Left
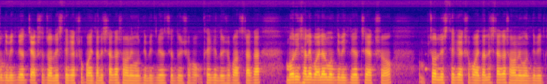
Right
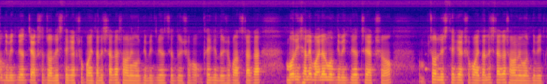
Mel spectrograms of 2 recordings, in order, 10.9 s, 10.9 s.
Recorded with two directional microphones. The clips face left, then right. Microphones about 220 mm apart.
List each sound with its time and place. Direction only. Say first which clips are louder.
0.1 s speech: left 5 dB; 30° left (ahead or behind)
